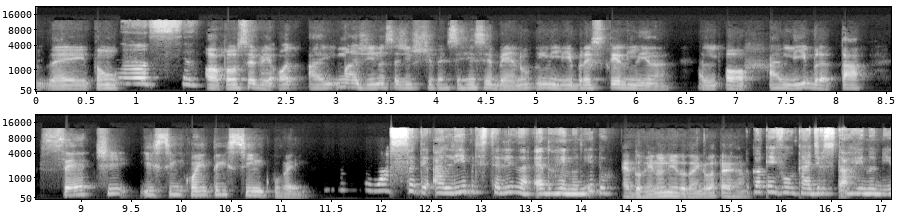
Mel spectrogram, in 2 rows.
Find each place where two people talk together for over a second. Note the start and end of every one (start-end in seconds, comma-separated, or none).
none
